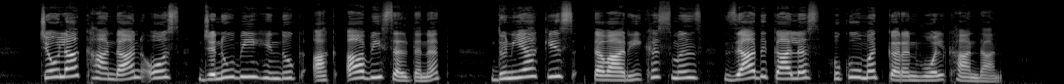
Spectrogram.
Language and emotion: Kashmiri, neutral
